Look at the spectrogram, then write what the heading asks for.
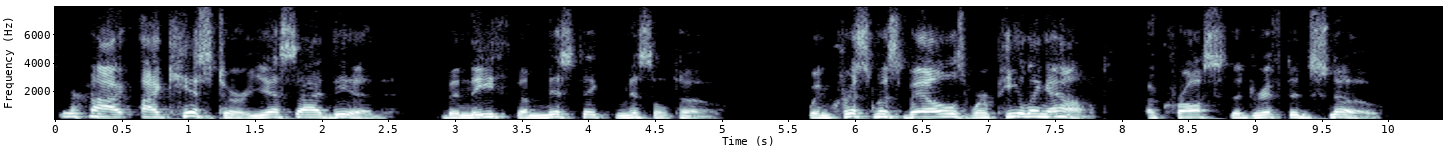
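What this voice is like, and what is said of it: West Virginia accent. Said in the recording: “Pardon my accent, Wade. I'm from West Virginia.”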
